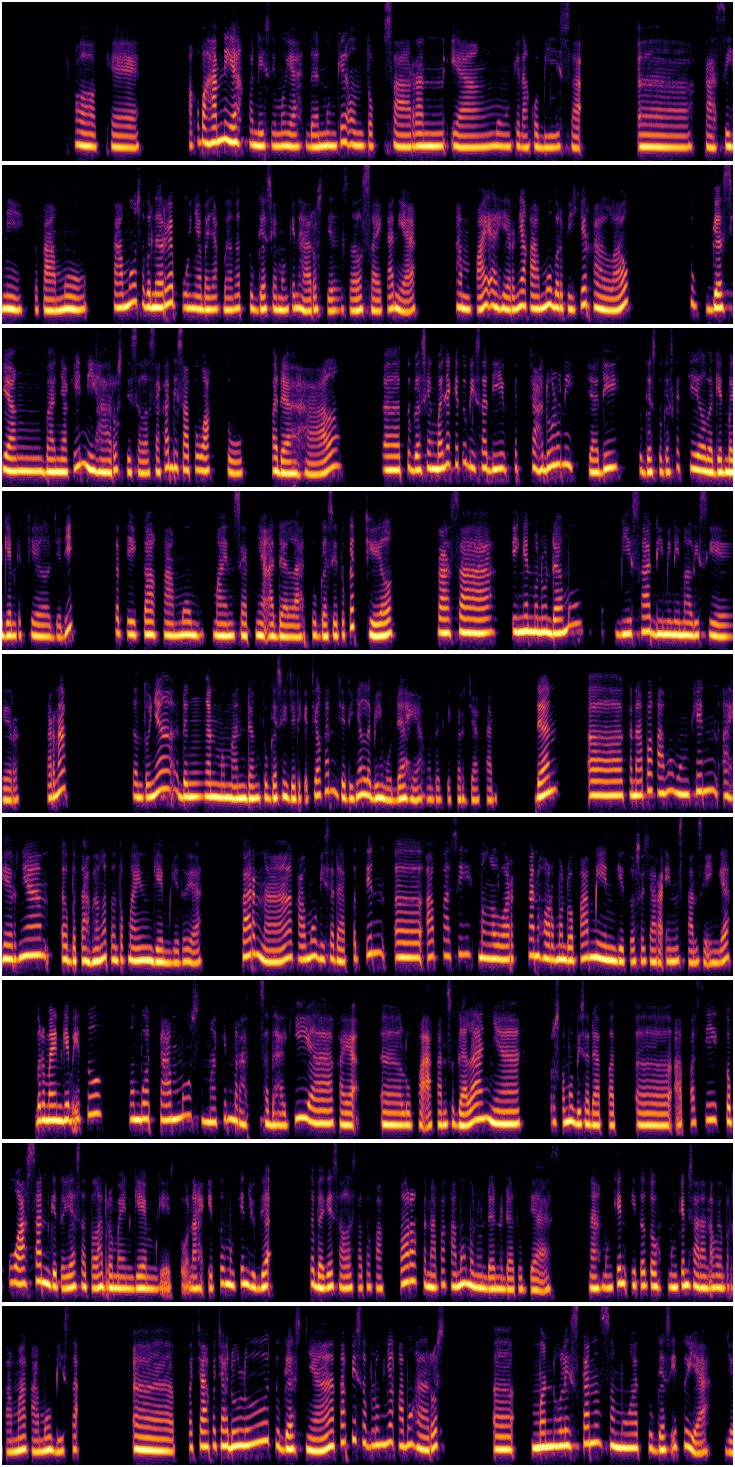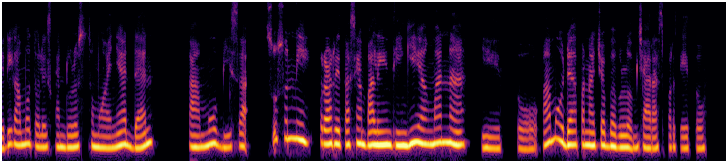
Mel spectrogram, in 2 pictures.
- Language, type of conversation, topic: Indonesian, advice, Mengapa kamu sering meremehkan waktu yang dibutuhkan untuk menyelesaikan suatu tugas?
- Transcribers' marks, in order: in English: "mindset-nya"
